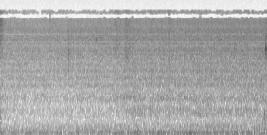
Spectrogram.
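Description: Faint outdoor background: a low, fluctuating rumble under a steady hiss.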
